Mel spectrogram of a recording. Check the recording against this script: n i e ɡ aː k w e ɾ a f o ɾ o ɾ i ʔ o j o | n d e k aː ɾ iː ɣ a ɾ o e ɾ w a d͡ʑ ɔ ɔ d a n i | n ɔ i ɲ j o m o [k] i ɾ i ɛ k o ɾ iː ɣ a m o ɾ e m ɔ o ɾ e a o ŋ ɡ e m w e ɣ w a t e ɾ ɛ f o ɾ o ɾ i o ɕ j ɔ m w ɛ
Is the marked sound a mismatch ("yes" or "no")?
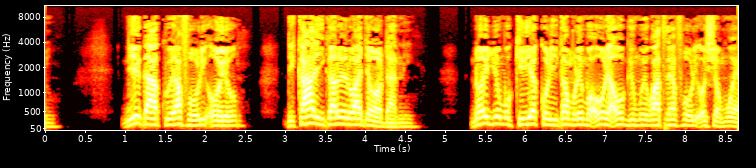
no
